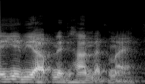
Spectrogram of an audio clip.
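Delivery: ordinary talk, nothing marked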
